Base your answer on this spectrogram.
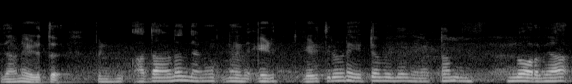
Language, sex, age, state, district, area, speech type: Malayalam, male, 18-30, Kerala, Idukki, rural, spontaneous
